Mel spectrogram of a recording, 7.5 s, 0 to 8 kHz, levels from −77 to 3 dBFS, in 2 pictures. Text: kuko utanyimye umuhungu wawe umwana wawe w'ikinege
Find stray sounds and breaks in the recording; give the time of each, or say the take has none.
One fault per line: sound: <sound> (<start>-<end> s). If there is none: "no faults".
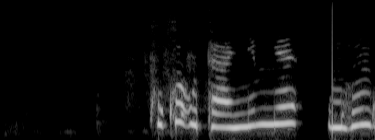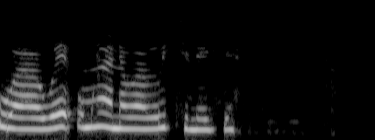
no faults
